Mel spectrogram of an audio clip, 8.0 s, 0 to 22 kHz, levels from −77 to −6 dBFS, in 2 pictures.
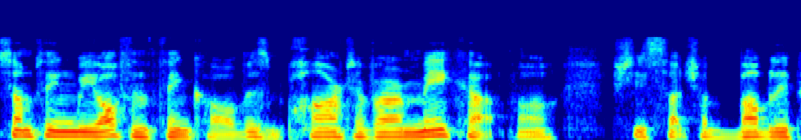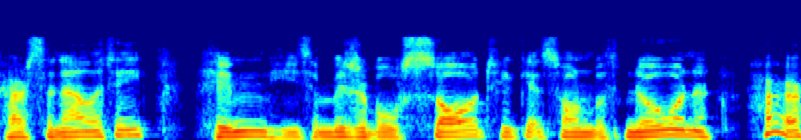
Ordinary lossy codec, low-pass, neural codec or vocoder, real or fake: Opus, 64 kbps; 7.2 kHz; none; real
